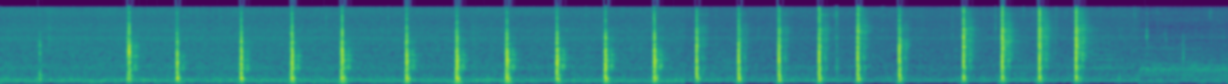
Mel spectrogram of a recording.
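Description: A wooden stick striking the top of a forked wooden stake, driving it into the ground: about twenty sharp, hollow wooden knocks at roughly two a second, a little faster in the second half, stopping about a second before the end.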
